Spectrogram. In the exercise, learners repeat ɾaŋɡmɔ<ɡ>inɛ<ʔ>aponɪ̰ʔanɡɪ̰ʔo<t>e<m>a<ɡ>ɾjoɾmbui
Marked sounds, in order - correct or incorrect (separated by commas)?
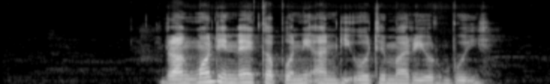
incorrect, incorrect, correct, correct, incorrect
